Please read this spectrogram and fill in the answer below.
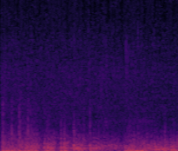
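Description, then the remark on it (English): A deep, rolling rumble of thunder fills the whole moment, loud and continuous with a low, heavy roar and a faint hiss like rain underneath; no one speaks. “Don't don't no thunder.”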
